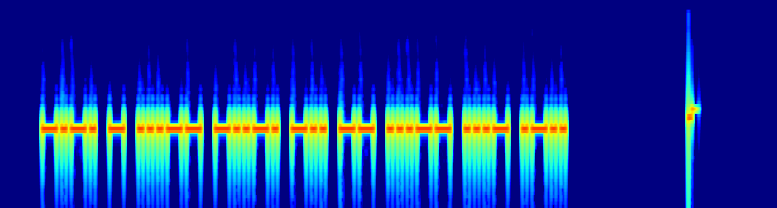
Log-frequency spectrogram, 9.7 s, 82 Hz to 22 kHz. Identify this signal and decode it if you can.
Morse code, heard as a keyed tone, about 20 wpm, 700 Hz. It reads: CT3/DM3VL
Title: Difficult Call Signs 20wpm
